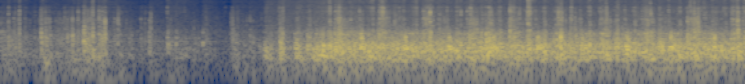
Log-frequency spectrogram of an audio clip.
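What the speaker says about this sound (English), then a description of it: "Make about, a ½ inch stitch going back and forth across that center there." A sewing machine stitches back and forth across the center of a seam, a steady mechanical whir that starts softly, pauses, then runs continuously and loud for several seconds.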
